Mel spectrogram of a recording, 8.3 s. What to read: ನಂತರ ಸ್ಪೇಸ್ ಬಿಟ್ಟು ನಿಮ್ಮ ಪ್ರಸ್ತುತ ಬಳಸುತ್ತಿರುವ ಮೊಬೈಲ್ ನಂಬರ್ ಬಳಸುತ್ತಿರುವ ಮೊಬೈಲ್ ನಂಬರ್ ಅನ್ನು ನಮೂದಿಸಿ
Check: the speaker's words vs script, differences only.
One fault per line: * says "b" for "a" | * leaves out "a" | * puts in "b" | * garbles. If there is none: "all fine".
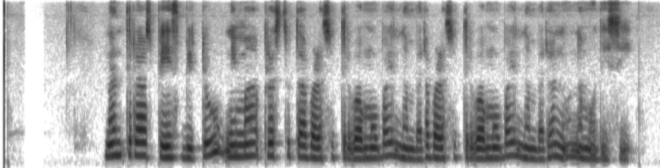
all fine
